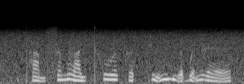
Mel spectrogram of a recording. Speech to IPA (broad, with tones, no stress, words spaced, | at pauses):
t̪ʰa˧˩msə˨˦mva˨˩j t̪ʰu˧ə̯kə˨˩t̚kḭ˧˥nɓḭ˧˨ə̯ ɓə̰˧˥nɣɛ˧˩˨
